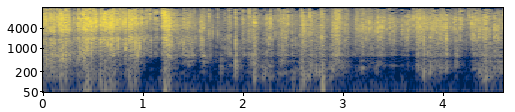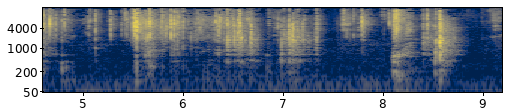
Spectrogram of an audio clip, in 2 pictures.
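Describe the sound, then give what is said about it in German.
A fortune cookie being cracked open: a loud, dense burst of crinkling and crunching, then several seconds of sharper, irregular snaps and crackles with brief pauses between them. “Okay, dann öffne ich mal unseren Fate Cookie.”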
